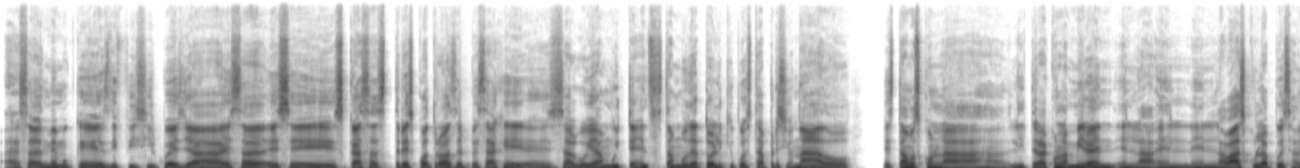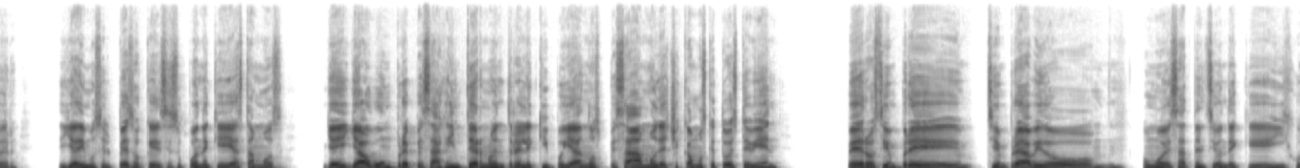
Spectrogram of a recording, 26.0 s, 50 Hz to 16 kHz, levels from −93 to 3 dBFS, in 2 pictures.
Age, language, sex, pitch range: 30-49, Spanish, male, 140-170 Hz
